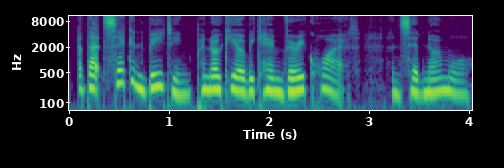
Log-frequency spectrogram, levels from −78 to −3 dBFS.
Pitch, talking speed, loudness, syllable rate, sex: 190 Hz, 180 wpm, -20 LUFS, 5.4 syllables/s, female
